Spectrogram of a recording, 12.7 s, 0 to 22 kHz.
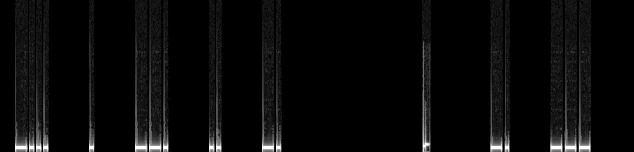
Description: Morse code, heard as a keyed tone, about 17 wpm, spaced as for 8 wpm, 700 Hz. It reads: BEGIN NO
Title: 4x Character Spacing - Top 300 Words - 17wpm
